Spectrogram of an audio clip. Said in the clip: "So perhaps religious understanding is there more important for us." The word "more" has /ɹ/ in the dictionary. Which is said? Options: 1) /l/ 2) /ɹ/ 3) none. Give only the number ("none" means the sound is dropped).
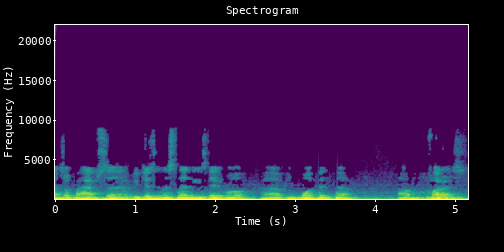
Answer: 1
